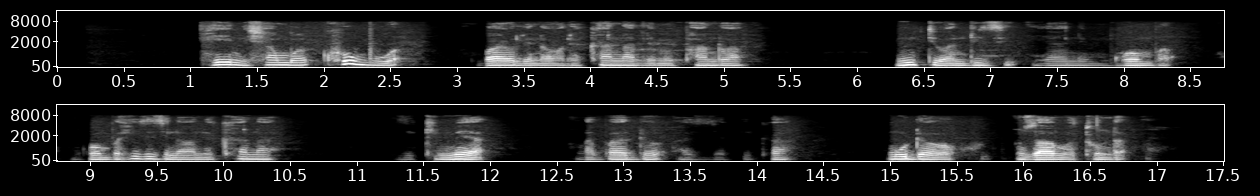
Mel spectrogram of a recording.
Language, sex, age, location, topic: Swahili, male, 18-24, Wajir, agriculture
